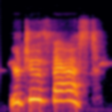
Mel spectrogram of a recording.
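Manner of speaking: high, loud complaint; fussy Bert. Acted. Bert complaining to Ernie at the sink, high and fussy. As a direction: fuss at him. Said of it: "said Bert".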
